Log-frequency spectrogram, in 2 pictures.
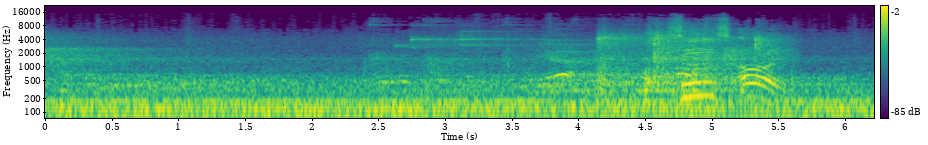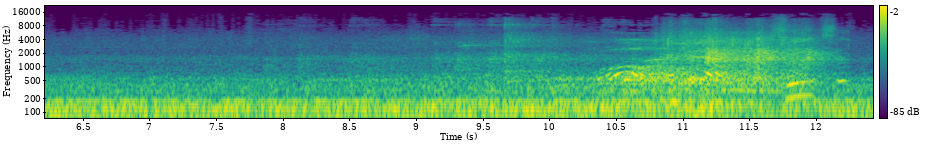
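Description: Table tennis ball ticking off bats and the table in a rally, then a player's shout about four seconds in and another shout near the end, over a steady hall hum.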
